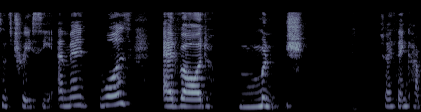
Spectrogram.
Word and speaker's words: Munch: And Monk, I believe is the correct pronunciation, Edvard Munch and Tennyson.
